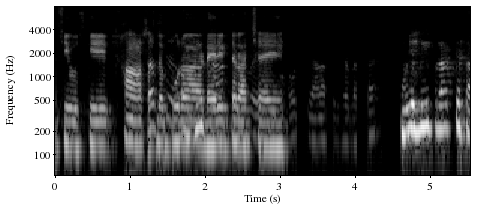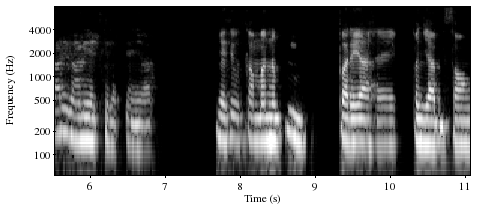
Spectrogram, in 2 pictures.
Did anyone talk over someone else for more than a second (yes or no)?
yes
